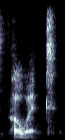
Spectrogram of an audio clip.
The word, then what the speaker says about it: poet: yeah put point yeah you want to make sure that poet is two syllables uh some people sometimes uh non-native speakers will poet report uh but it is poet uh yeah uh sometimes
